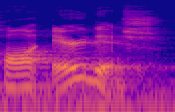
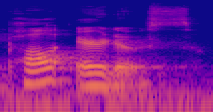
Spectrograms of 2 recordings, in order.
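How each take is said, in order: First: The surname is said in a Hungarian-style way. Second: The surname is said in an anglicized way. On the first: The speaker calls it right. "it tells you how to pronounce it" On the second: The speaker calls it wrong. "I've been pronouncing it wrong"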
